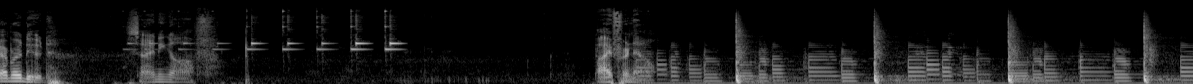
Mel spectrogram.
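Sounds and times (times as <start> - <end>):
speech: 0.0 - 0.7, 1.3 - 2.2, 6.0 - 9.2
coins clinking: 1.3 - 4.1.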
